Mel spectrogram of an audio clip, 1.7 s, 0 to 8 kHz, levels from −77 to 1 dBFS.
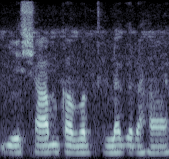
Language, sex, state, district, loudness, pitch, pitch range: Hindi, male, Manipur, Imphal West, -18 LUFS, 130 Hz, 125-130 Hz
